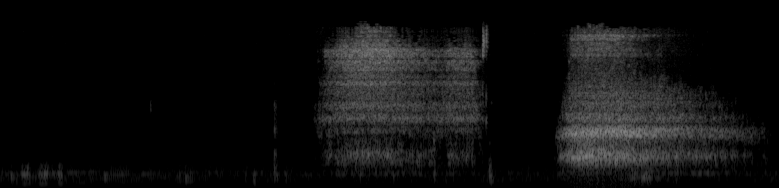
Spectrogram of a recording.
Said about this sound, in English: Had to take a deep breath after that one.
